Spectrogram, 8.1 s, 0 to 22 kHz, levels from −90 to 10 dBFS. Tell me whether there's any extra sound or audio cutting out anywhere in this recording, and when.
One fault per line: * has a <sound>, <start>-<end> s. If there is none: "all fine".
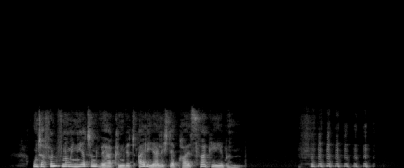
* has a laugh, 6.0-7.5 s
